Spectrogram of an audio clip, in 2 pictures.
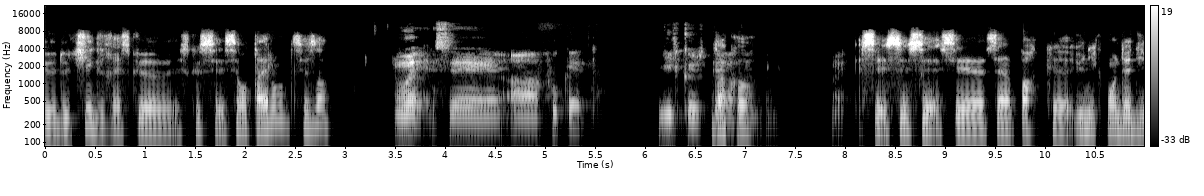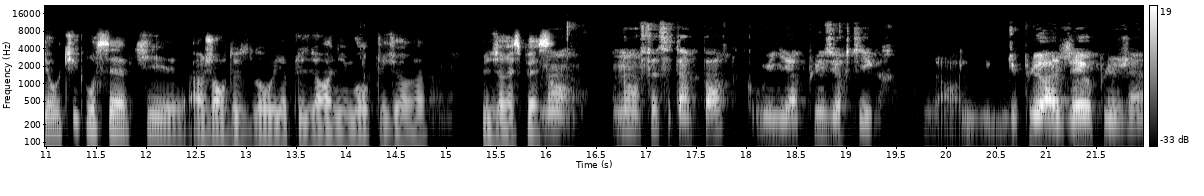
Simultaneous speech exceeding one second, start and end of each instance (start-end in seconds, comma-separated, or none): none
